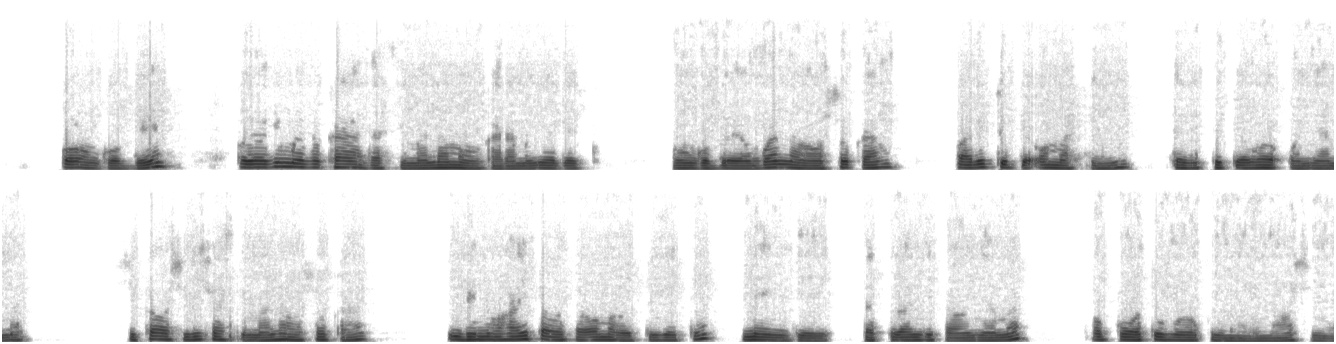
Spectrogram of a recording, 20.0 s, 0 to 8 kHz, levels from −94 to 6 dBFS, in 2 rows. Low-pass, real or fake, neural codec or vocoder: 7.2 kHz; fake; vocoder, 22.05 kHz, 80 mel bands, WaveNeXt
